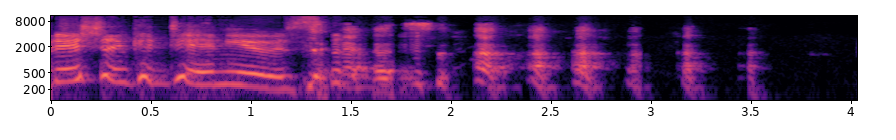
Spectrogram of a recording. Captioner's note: laughs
